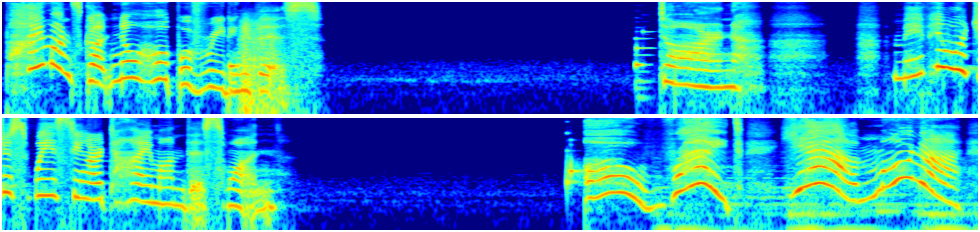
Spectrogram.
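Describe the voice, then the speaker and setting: A woman voicing a tiny, chirpy, excitable childlike fairy companion in a video game, with a squeaky voice. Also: drawn-out words, long pauses, a little hiss or hum, heavily acted. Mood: disappointed. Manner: excitable, exclaiming, refers to self in third person. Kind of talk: video game character acting. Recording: music behind the voice.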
